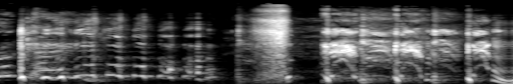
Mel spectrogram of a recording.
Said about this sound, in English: That got you coughing.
